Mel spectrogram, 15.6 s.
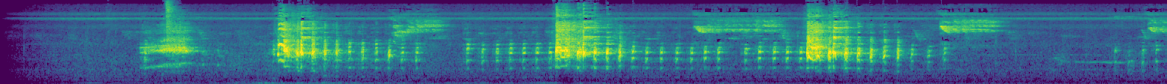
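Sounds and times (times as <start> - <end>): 
red junglefowl harsh calls: 1.9 - 13.2.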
